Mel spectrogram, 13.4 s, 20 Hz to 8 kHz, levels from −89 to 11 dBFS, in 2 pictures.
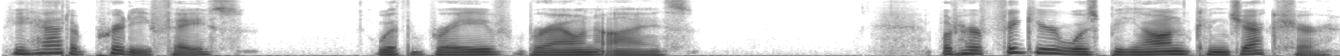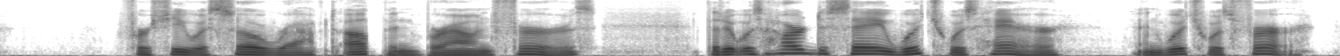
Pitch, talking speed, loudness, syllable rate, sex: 130 Hz, 165 wpm, -19 LUFS, 4.5 syllables/s, male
